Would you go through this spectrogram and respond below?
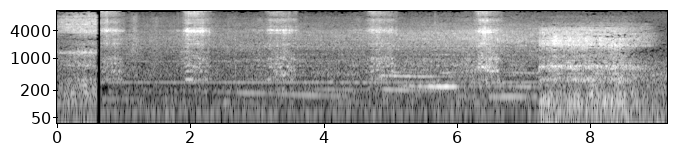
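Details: Snoring from a grandmother during sleep.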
